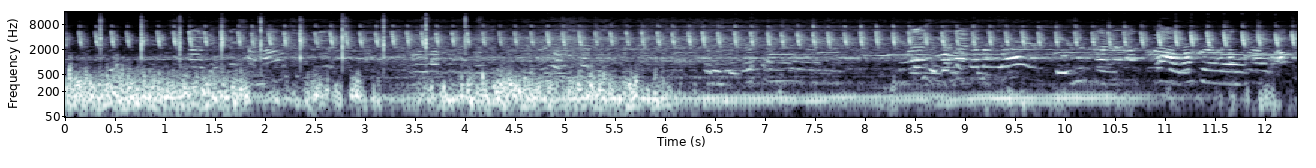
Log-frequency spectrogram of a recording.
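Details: Ciwah, or Plain Prinia, ticking rapidly in a sustained klik-klik series of sharp clicks, while low rumble and the warbling phrases of another bird fill the background.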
